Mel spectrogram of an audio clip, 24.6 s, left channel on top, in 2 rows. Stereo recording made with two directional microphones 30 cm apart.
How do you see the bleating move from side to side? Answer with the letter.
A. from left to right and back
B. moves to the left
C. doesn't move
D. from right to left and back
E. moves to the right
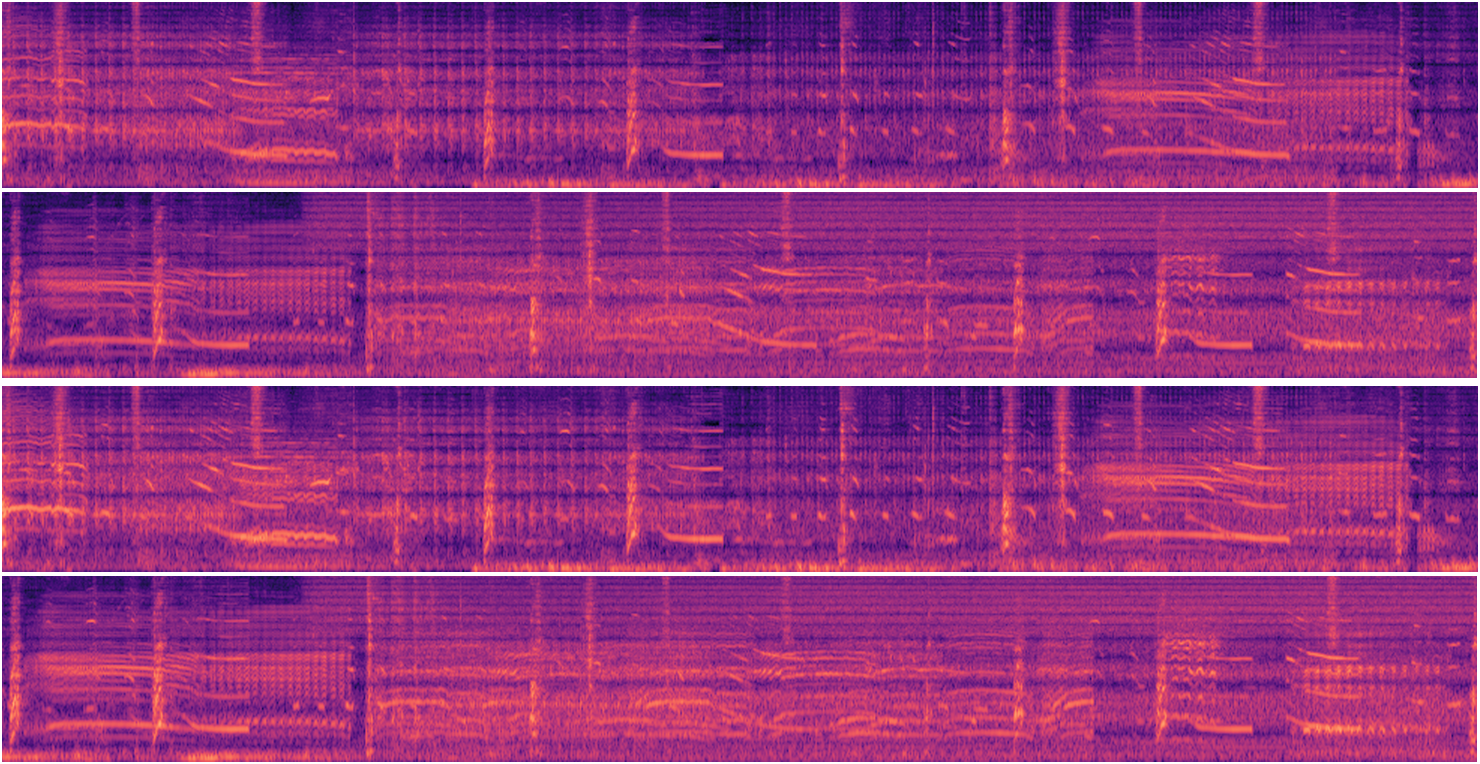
C.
